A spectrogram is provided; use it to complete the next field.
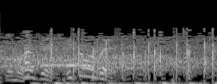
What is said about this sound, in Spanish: Un aplauso. Un aplauso.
